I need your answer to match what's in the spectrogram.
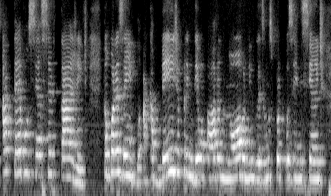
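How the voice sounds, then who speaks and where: A woman teacher with a Brazilian Portuguese accent delivers an online lesson, insistent and emphatic, forever tagging her points with a quick question to check the listener is following. Her voice sits a little high. The room around her gives a noticeable echo. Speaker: English teacher.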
